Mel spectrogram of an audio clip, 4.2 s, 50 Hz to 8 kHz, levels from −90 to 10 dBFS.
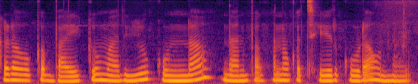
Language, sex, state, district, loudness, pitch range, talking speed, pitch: Telugu, female, Telangana, Hyderabad, -13 LUFS, 180-200 Hz, 160 wpm, 190 Hz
